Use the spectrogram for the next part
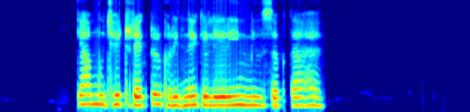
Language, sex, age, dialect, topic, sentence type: Hindi, female, 25-30, Marwari Dhudhari, banking, question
